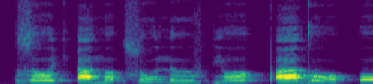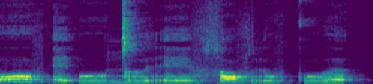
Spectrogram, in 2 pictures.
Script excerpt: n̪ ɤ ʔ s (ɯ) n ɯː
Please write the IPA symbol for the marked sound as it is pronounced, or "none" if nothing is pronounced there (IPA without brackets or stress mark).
u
